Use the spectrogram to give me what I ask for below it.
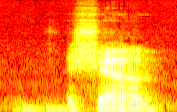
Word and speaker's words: Shoshone: I can't pronounce it, Terry. You got to help me. Shoshone.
